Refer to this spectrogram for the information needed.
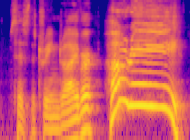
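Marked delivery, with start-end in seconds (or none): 1.3-2.3 very high loud shout; high loud urgent yell. Acted. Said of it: "Doctor Glenda shouts".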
